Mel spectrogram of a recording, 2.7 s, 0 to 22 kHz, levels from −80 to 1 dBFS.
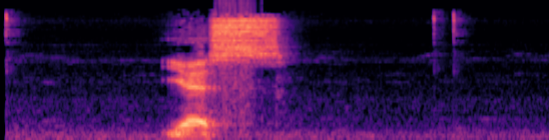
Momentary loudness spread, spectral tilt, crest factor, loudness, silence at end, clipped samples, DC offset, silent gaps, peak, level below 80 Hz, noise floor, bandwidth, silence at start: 26 LU; -0.5 dB/octave; 16 dB; -8 LUFS; 1.35 s; 0.3%; under 0.1%; none; 0 dBFS; -54 dBFS; -48 dBFS; over 20 kHz; 0 s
